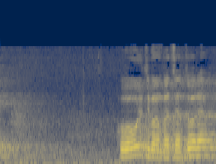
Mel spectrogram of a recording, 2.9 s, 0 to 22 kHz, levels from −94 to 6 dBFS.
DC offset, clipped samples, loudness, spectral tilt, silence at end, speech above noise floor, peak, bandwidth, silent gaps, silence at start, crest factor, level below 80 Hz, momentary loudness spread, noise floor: under 0.1%; under 0.1%; -17 LUFS; -6 dB/octave; 0 s; 25 dB; -4 dBFS; 8 kHz; none; 0 s; 16 dB; -42 dBFS; 21 LU; -41 dBFS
